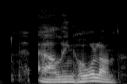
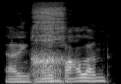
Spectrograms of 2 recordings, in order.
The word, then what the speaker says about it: Erling Haaland: I don't know what Haaland was doing that day, but he was like Erling Haaland. That was like, no, that's not correct.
